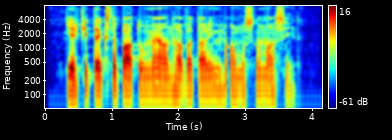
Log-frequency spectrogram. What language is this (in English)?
Armenian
